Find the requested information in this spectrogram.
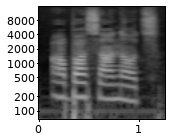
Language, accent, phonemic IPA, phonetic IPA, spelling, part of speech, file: Armenian, Eastern Armenian, /ɑbɑsɑˈnot͡sʰ/, [ɑbɑsɑnót͡sʰ], աբասանոց, noun / adjective, Hy-աբասանոց.ogg
- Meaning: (noun) a coin having face value of one աբասի (abasi); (adjective) costing one աբասի (abasi)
